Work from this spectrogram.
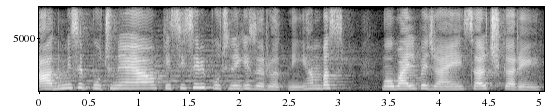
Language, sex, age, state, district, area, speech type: Hindi, female, 18-30, Madhya Pradesh, Ujjain, urban, spontaneous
